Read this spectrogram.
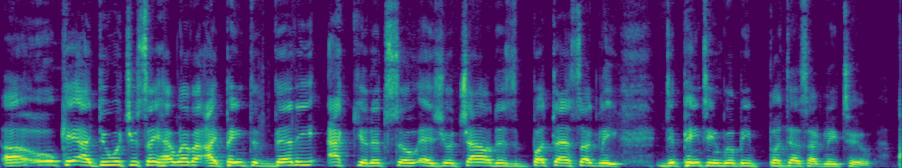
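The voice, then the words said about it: Failed put-on Italian accent. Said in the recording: “I don't know what accent that was. I was going for Italian, but I lost it somewhere halfway.”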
